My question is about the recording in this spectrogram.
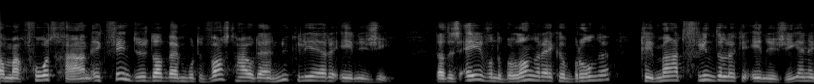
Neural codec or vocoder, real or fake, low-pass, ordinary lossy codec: codec, 16 kHz, 4.8 kbps, FACodec; fake; none; none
